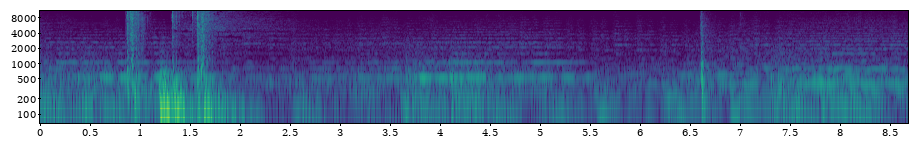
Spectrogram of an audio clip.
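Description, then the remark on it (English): Several sharp wooden chops and thuds land in a quick cluster near the start, followed by quieter knocking and one more crisp strike later, with no voices, as the wooden things in a palace are cut to pieces. “Let everything wooden in this palace be cut to pieces.”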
